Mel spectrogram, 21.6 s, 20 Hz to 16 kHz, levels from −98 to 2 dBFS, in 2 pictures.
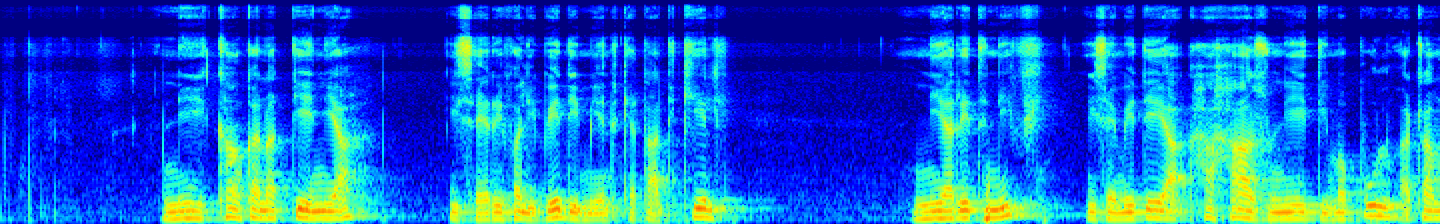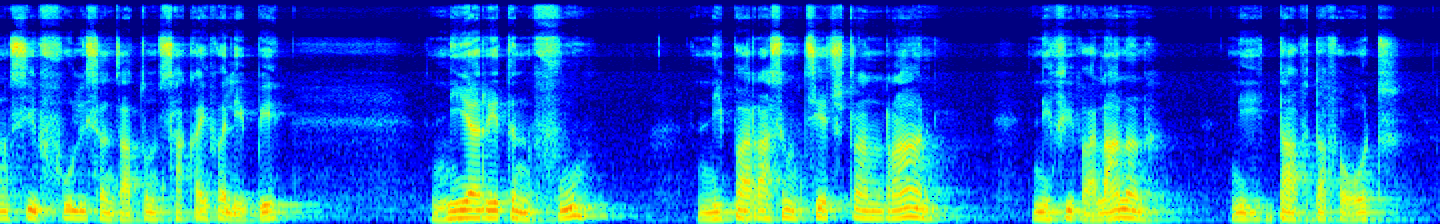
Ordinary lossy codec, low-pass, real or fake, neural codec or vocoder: none; 14.4 kHz; real; none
